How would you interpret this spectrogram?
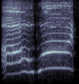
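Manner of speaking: high, loud cry of disbelief; shocked outcry. Real, not acted. Reacting to a friend's lost accent, shocked cry. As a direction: shriek out oh what.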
